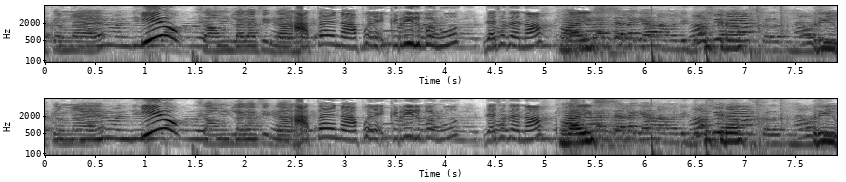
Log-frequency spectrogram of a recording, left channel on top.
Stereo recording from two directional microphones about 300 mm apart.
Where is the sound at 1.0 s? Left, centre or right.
Centre.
